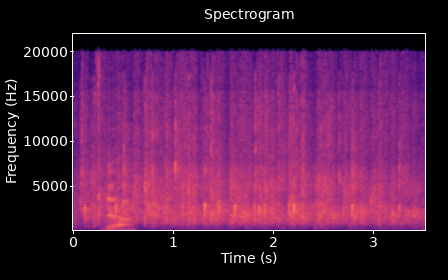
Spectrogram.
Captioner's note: audience applauding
